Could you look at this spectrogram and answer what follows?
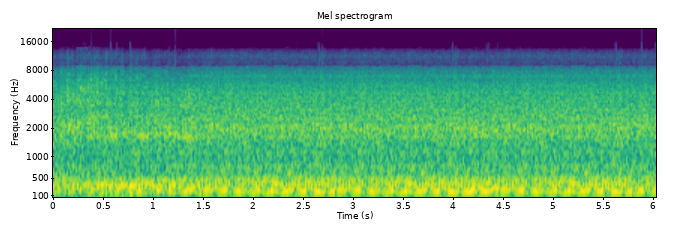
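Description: Cummins generator set's engine coming up to speed in its first second after a manual-run start, then running steady at rated speed. It runs loud.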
